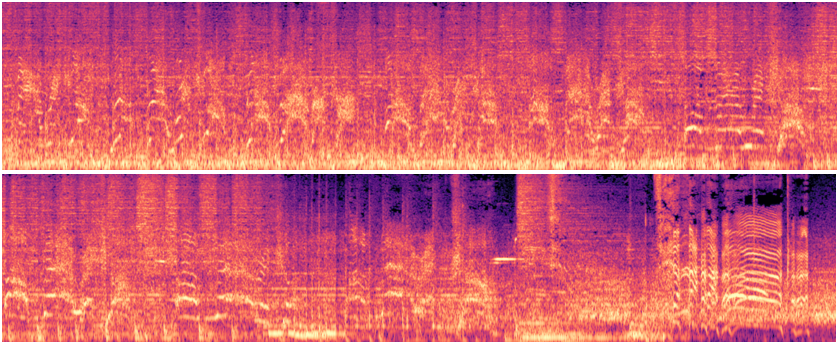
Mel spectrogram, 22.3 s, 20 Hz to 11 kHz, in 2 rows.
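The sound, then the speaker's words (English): A WWF WrestleMania 14 arena crowd roars loudly and continuously, with yells, whoops and cheering blending into a dense wall of noise, and an announcer-style voice shouting over it near the end. “And listen to the crowd response. It's such a big reaction.”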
